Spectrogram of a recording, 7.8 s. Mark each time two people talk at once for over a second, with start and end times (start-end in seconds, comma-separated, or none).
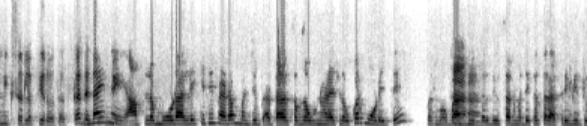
none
